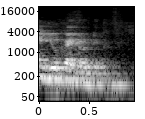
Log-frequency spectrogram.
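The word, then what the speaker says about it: eukaryotic: इसे यू बोले हैं, खाली स्पेलिंग होती है EUO, बोलेंगे यूकैरियोटिक। अब इसमें लिखिएगा कुछ ऐसे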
